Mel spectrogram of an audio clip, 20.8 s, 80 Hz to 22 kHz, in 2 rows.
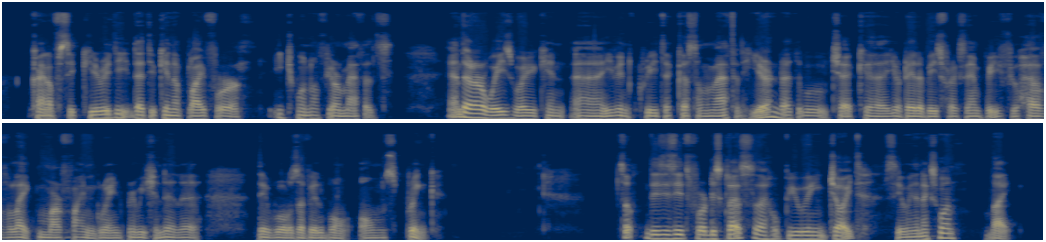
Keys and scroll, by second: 0.0 super+F8, 1.2 ctrl+Tab.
